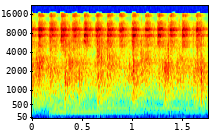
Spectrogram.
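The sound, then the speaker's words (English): An audience applauds a married couple in a steady, dense wash of many hands clapping at once, sustained and fairly even in loudness throughout, with no voices standing out. “Let's applaud them.”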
